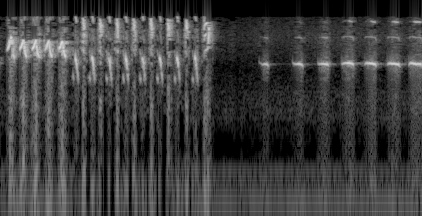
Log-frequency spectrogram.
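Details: Greater green leafbird, a national-championship bird, in rough 'tembakan kasar' style: two seconds of rapid chattering paired notes, a short pause, then clear whistled notes evenly repeated about four times a second.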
